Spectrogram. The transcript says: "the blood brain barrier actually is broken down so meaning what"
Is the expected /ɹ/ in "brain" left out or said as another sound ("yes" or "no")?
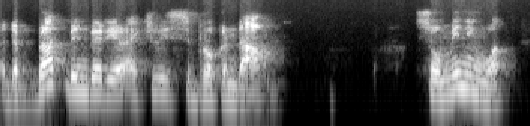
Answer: yes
